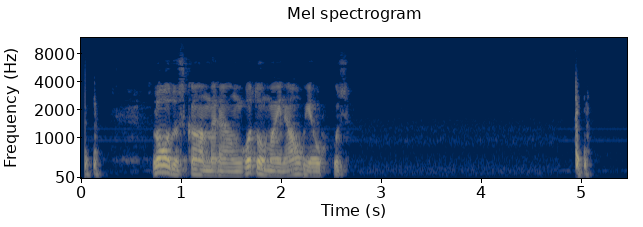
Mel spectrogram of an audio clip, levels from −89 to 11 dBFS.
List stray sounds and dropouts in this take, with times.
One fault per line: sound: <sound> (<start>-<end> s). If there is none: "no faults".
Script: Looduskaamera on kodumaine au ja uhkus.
no faults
